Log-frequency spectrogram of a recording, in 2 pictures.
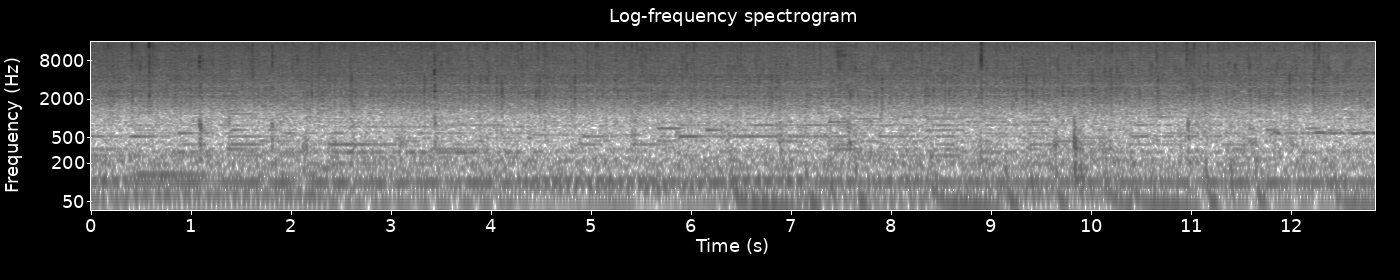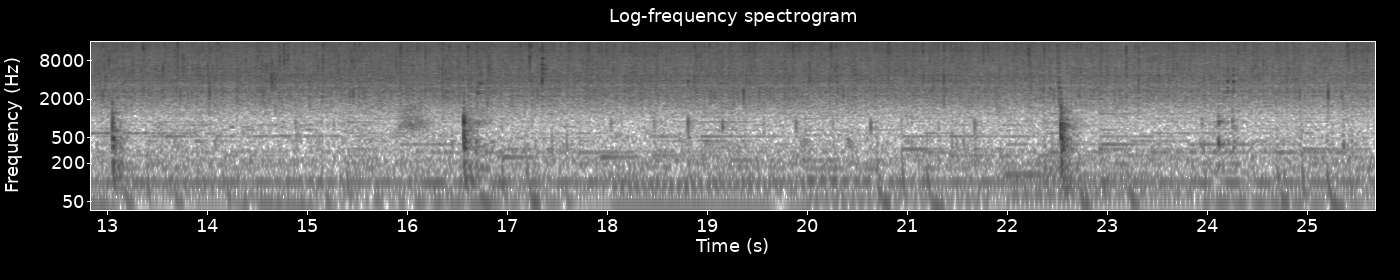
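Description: Meat sizzles on a hot grill.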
